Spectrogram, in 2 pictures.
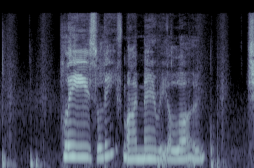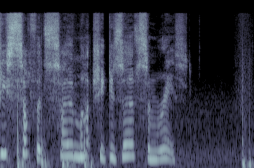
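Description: A woman speaks pleadingly.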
